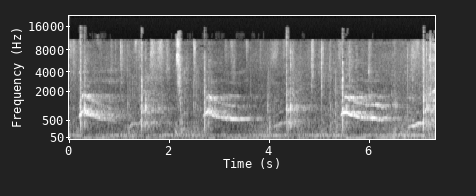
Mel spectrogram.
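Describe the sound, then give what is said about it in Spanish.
Tennis player Maria Sharapova's loud, drawn-out shrieking grunts, exhaled with each stroke, repeat about every 2.5 seconds, each one sharply onset and falling in pitch, set off by crisp ball strikes over a steady background murmur. “disfrutaba estimulándose con esos gritos de María Sharapova, y es porque acompaña el golpe la exhalación”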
